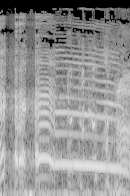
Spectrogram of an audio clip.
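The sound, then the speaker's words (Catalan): A person imitates a rooster crowing: one drawn-out cock-a-doodle-doo with a clear, sustained tone that dips slightly at the end. “quan comencen a cantar els galls, jo també m'hi poso per allà. Sí, i la gent no sap qui és qui. No, saps? El confonen amb un gall.”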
